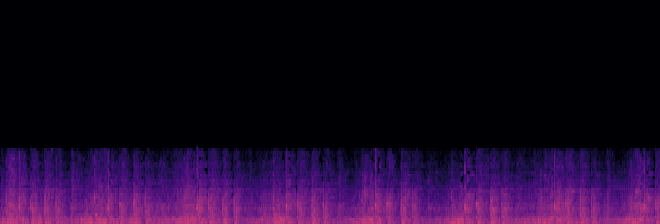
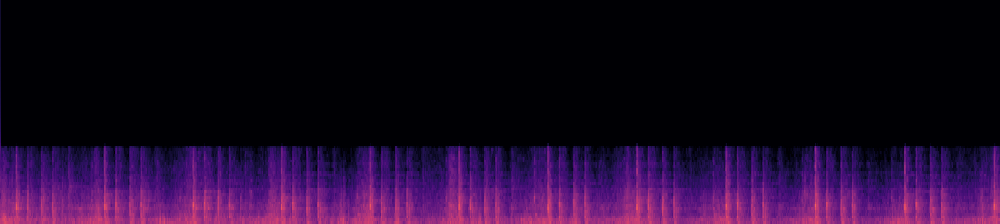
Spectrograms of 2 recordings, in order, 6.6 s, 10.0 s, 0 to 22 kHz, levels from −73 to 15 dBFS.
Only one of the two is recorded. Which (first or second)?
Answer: first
